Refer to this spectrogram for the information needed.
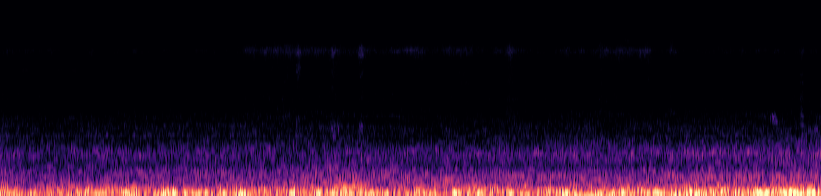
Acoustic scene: car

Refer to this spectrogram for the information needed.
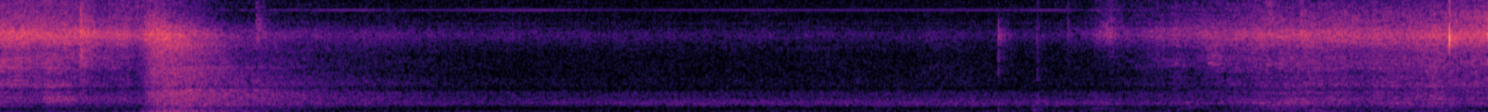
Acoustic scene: elevator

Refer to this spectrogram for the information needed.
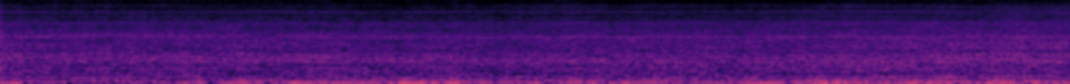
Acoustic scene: street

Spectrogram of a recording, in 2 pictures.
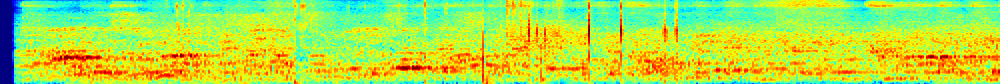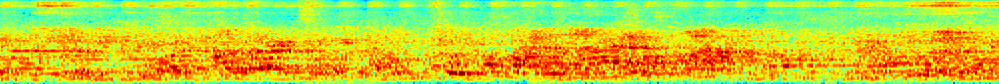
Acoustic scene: crowded indoor space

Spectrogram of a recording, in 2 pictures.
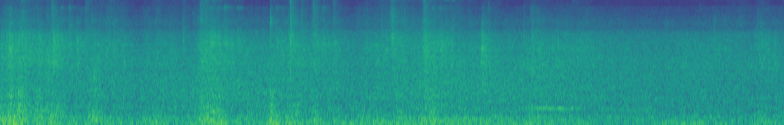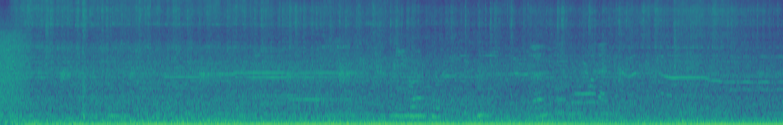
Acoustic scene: bus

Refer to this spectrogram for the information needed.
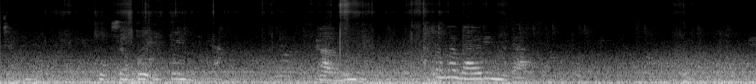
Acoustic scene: bus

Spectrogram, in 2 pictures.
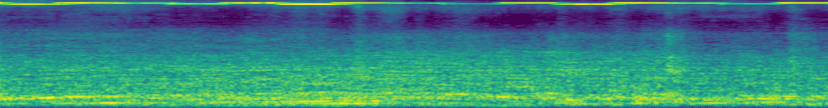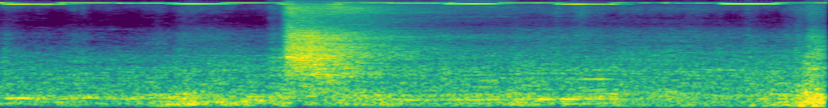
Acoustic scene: bus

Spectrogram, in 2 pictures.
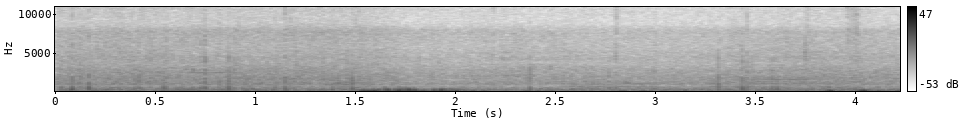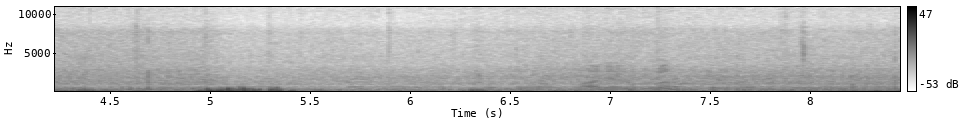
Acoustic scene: street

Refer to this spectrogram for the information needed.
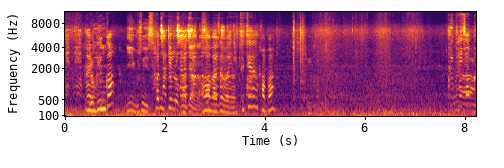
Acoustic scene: car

